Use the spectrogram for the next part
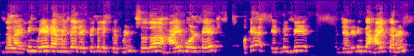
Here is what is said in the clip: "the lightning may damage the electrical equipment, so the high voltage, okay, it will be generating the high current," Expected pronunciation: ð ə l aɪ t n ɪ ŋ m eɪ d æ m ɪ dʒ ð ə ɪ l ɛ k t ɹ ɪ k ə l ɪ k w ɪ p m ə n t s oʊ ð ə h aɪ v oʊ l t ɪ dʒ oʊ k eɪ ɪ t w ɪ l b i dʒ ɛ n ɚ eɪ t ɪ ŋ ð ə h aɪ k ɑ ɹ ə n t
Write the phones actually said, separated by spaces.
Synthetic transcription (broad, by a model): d ə l aɪ t n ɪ ŋ m eɪ d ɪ m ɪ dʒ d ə ɪ l ɛ k t ɹ ɪ k ə l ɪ k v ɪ p m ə n t s oʊ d ə h aɪ v oʊ l t ɪ dʒ oʊ k eɪ ɪ t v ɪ l b i dʒ ɛ n ɚ eɪ t ɪ ŋ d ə h aɪ k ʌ ɹ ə n t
